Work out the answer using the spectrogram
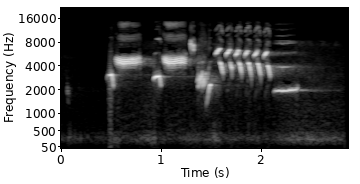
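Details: A single Song Sparrow song, following the 'maids maids maids put on your teakettle' pattern: a few clear, high opening notes, then a fast descending chatter of repeated notes ending in a short, level buzz.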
